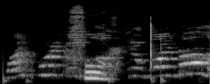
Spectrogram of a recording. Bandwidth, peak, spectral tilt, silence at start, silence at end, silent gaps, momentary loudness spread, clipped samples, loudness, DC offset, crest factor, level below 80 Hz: 16.5 kHz; -4 dBFS; -3 dB/octave; 0.05 s; 0 s; none; 12 LU; under 0.1%; -23 LUFS; under 0.1%; 20 dB; -74 dBFS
